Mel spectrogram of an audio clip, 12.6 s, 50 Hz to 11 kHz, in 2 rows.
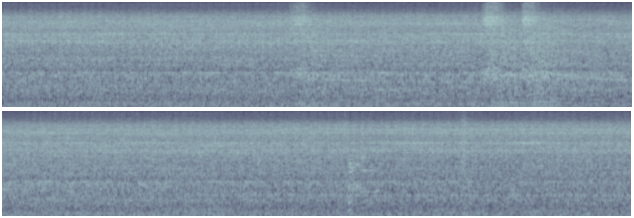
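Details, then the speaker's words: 1957 Chevy after complete tune-up, cap and rotor installed, valve cover back on (may still leak), final start of the day: steady, even idle amid background noise, no misses or ticking; normal idle. "as you can see she runs sounds better i want to crank it up one more time for y'all see how it sounds with the valve cover on"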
